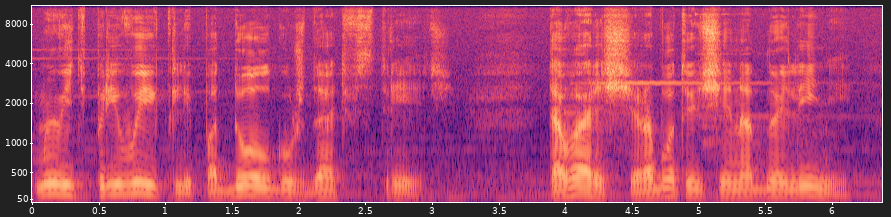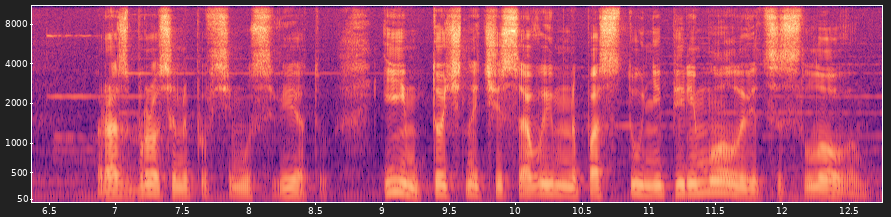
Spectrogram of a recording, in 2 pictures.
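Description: An actor playing a pensive airmail pilot who recalls lost comrades in a literary audio drama, solemn and reflective, with measured dramatic pauses. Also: male voice, mid-range voice, lively intonation, creaky, warm tone, faint music behind. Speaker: actor reading a literary memoir as narrator.

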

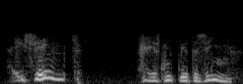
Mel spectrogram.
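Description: A man's voice: sits high, lively intonation, a little slow, husky, full character voice. An actor playing an exhausted, agitated fisherman in pain and desperation in a radio play. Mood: desperate. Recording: muffled, noisy old radio play recording.

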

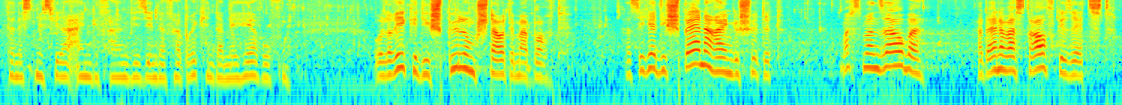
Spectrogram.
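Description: A woman's voice: mid-range voice, close to an everyday voice. A woman playing an anxious, trusting young pastor's daughter in a radio drama, speaking in a confiding, troubled way. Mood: nervous, confiding. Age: young adult. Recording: trickling water noise behind the voice. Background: trickling, dribbling water.

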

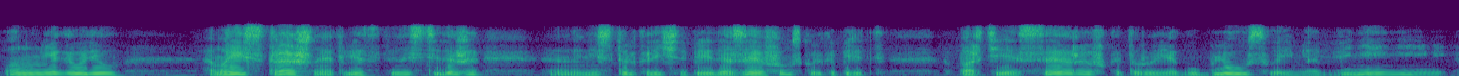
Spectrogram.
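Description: Man, audiobook narration, husky and creaky, animated intonation, deliberate dramatic pauses, dry close lo-fi sound. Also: on the low side, no echo. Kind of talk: dramatic narration of a historical memoir.

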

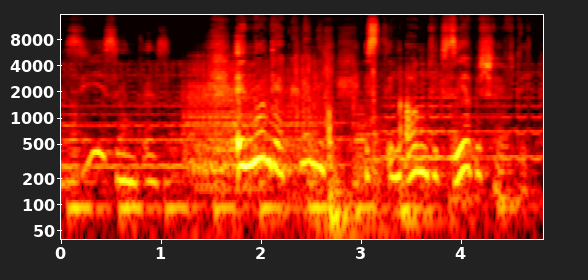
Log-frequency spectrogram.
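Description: A woman's voice: a little high, big pitch swings, a little slow, over music. Lilting, coquettish, chattering queen. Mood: coy, giddy. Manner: hesitant, flirtatious chatter. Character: coquettish, chattering, scatterbrained queen in her palace. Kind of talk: German radio play acting.

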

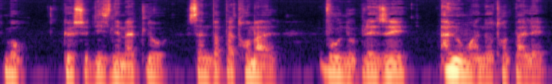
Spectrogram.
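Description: A man's voice: lowish voice, steady tone, normal speed, a little mellow, slightly rough. A man voicing an eager, plain-spoken sailor who tells a yarn in colloquial, exclamatory storybook style. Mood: relishing the yarn. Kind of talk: acted audiobook character dialogue.

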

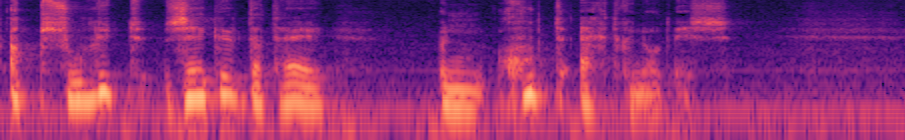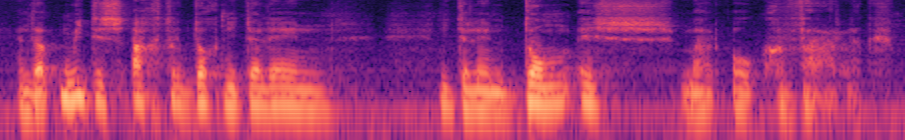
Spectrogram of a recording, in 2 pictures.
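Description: Devout young priest in a period TV drama: formal, earnest, slightly husky mid-range voice. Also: male voice, medium pitch, animated, measured pace. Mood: defensive, insistent. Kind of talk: 1970s Dutch television drama acting.

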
